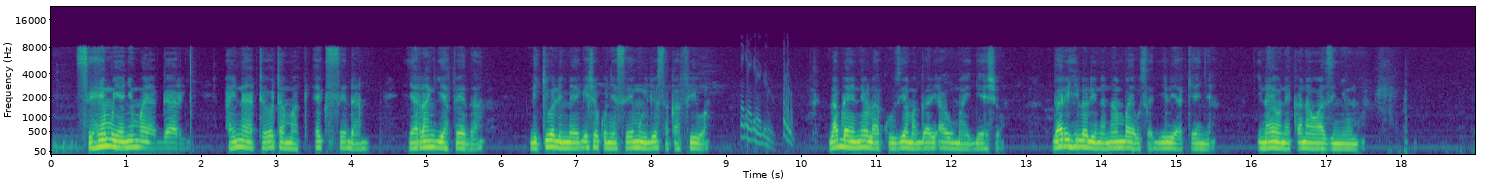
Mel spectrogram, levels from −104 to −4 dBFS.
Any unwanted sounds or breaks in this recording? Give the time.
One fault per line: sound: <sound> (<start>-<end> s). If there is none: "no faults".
sound: chirp (9.2-9.9 s)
